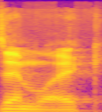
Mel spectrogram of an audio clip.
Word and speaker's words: Zimlich: It's spelled differently. Yes. Common question. So our last name is Zimlich.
